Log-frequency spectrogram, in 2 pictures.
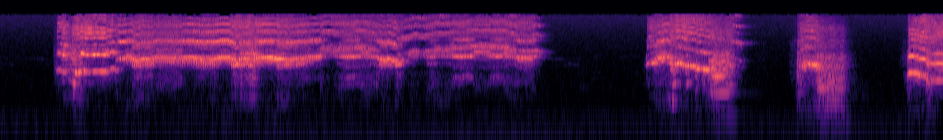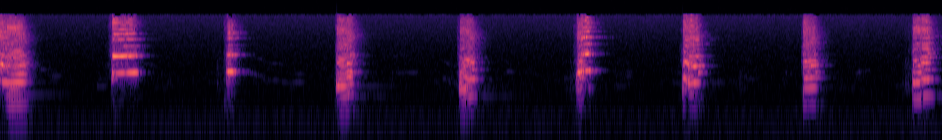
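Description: Alto saxophone playing solo free improvisation: a long, wavering high note for about five seconds, then a run of short blasts about once a second, the first few sliding down in pitch, with gaps between.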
